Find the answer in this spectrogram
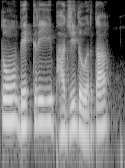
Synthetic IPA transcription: t̪ũːbekɾibʱad͡ʑiːd̪əʋəɾt̪a

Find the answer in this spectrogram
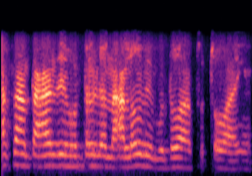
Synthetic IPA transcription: ɐsãt̪ɐʋ̤ãd͡ʑeɦoːʈəld͡ʑoːnaːlõbɪɓʊd̪ʱoãːsʊʈʰoaːɦijũː

